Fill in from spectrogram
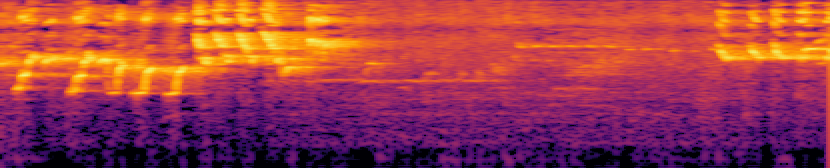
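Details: White-rumped shama singing as a lure for other birds, opening with quick descending repeated notes, then bright high trills, a long thin steady whistle during a quiet stretch, and a final burst of high notes.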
